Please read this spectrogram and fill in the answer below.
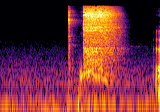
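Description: A short click, then a sharp half-second hissing breath drawn in close to the microphone, about a second in.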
